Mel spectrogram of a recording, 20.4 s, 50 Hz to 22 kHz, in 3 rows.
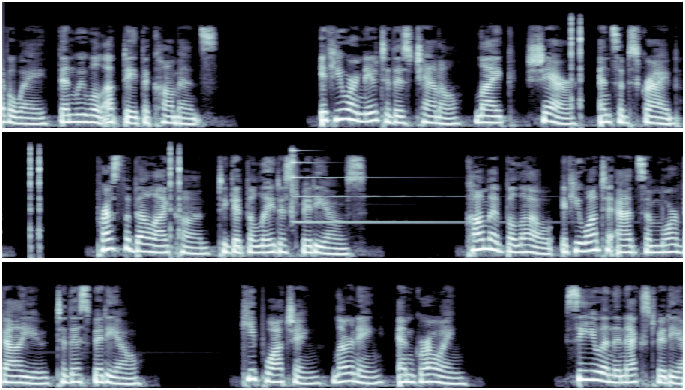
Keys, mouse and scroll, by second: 6.9 click.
